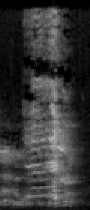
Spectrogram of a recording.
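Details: A young boy gives a single short, voiced cough in a quiet room, after which his father says bless you.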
